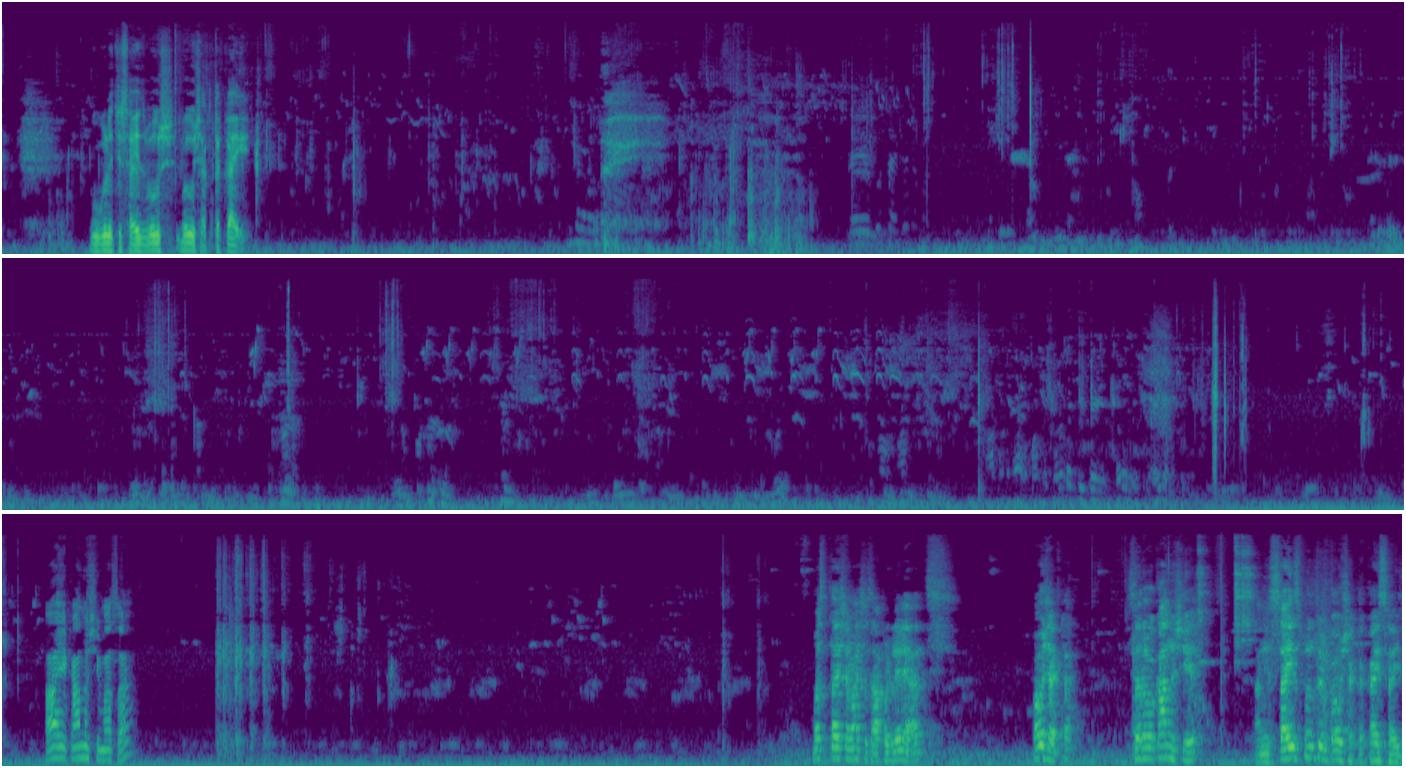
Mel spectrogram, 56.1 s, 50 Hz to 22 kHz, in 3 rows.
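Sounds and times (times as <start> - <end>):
small birds chirping: 0.0 - 56.0
steady low rumble: 41.2 - 55.6.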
